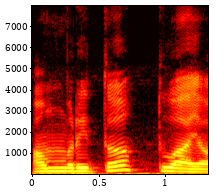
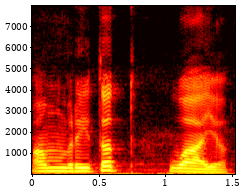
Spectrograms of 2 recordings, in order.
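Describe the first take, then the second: First: "অমৃত তুয়ায়" with t carried into "তুয়ায়"; "অমৃত" left open, then "তুয়ায়"; joined version. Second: "অমৃতত" closed on t, pause, then "ওয়ায়"; "ওয়ায়" detached, starting on a w sound; broken-up version. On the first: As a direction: slowly run the t onto the second part, "তুয়ায়". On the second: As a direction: split it after the t of "অমৃতত". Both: Shown as a demonstration. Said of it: "অথবা ভেঙে বললে".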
